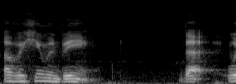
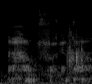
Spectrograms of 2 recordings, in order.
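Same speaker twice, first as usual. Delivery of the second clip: whisper; 19 dB quieter, faster than usual. Real, not acted. Frustrated aside.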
